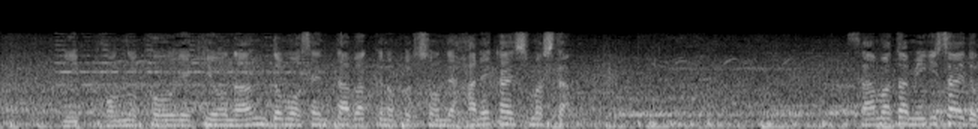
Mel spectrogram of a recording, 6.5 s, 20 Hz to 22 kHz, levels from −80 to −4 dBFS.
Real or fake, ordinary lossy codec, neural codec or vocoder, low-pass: real; none; none; none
